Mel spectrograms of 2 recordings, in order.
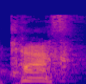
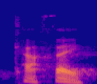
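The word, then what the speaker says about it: café: A lot of British people, especially round about the London area, call it a calf. I'm going to the calf. But the correct pronunciation is cafe. Two syllables.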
